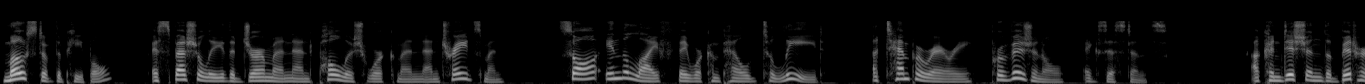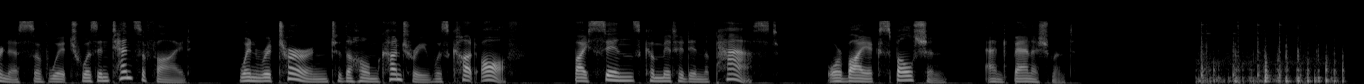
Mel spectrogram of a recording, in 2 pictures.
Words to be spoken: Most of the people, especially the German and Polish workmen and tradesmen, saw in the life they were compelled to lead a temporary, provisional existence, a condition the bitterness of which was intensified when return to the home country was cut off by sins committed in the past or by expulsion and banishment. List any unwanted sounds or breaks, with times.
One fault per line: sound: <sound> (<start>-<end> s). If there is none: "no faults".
sound: thud (25.6-27.2 s)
